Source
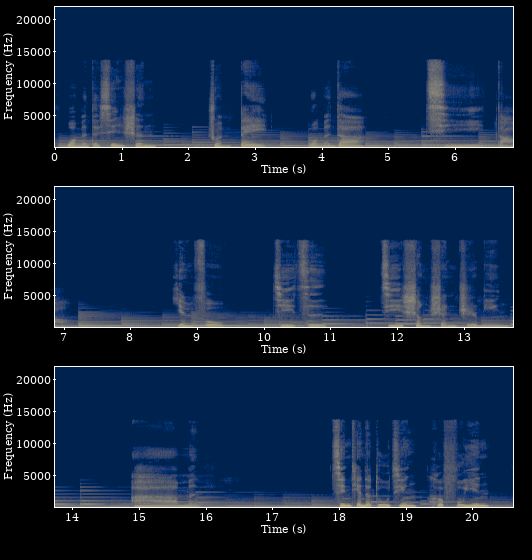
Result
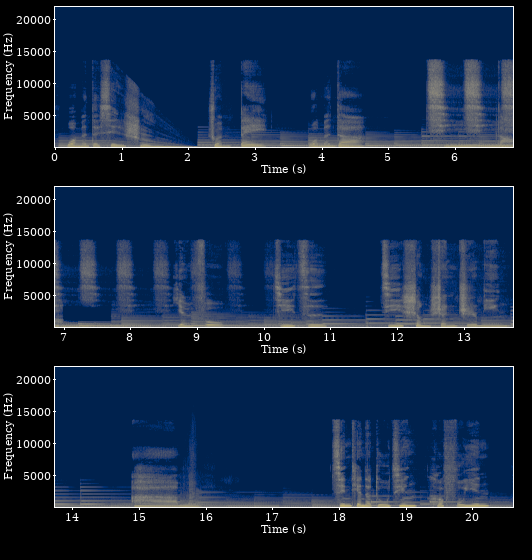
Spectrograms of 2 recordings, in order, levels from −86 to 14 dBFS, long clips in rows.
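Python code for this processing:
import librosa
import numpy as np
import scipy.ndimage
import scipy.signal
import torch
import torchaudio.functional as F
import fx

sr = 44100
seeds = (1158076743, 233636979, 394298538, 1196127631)

y = fx.highpass(x, sr, hz=160.0, slope=12, at=(2.93, 3.83))
y = fx.echo_throw(y, sr, start_s=5.38, length_s=1.0, ms=550, feedback_pct=60, wet_db=-2.0)
y = fx.ellip_bandstop(y, sr, low_hz=660.0, high_hz=4500.0, order=3, stop_db=40, at=(6.98, 7.71), fade=0.02)
y = fx.highpass(y, sr, hz=260.0, slope=6, at=(8.31, 10.3))
y = fx.high_shelf(y, sr, hz=2700.0, db=9.0, at=(12.62, 13.95))
y = fx.doppler_dist(y, sr, depth_ms=0.3, at=(15.62, 16.53))
y = fx.riaa(y, sr, side='recording', at=(17.1, 17.61))
y = fx.comb(y, sr, ms=3.4, depth=0.7, at=(18.4, 19.82))
y = fx.edit(y, sr, fx.tape_stop(start_s=0.86, length_s=1.29), tone=tone)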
